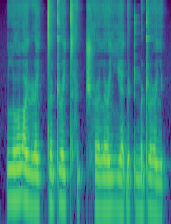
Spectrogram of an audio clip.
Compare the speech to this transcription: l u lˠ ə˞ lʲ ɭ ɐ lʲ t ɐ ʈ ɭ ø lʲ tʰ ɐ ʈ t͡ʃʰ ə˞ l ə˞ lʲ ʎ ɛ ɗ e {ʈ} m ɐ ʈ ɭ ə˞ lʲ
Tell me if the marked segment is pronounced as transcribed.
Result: yes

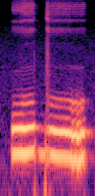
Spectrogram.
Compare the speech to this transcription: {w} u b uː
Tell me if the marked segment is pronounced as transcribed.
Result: yes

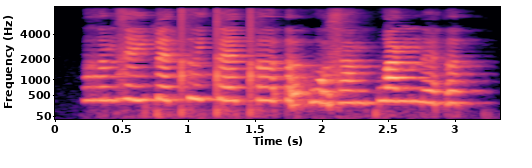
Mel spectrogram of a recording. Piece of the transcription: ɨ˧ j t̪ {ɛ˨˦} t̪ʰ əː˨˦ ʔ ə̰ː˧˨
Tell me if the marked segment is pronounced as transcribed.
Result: yes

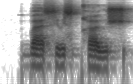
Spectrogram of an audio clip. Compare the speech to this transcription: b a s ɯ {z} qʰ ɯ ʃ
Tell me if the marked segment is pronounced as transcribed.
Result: yes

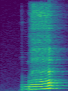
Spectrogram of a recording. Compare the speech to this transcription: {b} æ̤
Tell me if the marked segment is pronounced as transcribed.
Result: yes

